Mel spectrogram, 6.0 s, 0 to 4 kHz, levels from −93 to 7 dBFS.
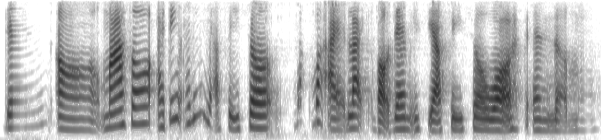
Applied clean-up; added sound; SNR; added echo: neural mask model DeepFilterNet 3.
